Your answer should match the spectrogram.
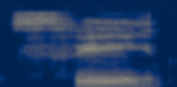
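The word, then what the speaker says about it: سين: মধ্যে প্রথম লেটারটি হলো সিন সিন আমরা উচ্চারণ করব হলো জিহ্বার আগা সামনের দাঁতের নিচের দাঁতের গোড়ার মধ্যে লাগাইয়া উচ্চারণ করব সিন সিন সিন তারপরের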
